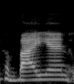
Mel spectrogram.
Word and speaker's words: Kabayan: And I don't know, they're saying Kabayan.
